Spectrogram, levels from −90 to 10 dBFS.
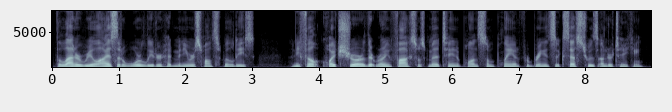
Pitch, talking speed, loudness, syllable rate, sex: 110 Hz, 195 wpm, -21 LUFS, 6.1 syllables/s, male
